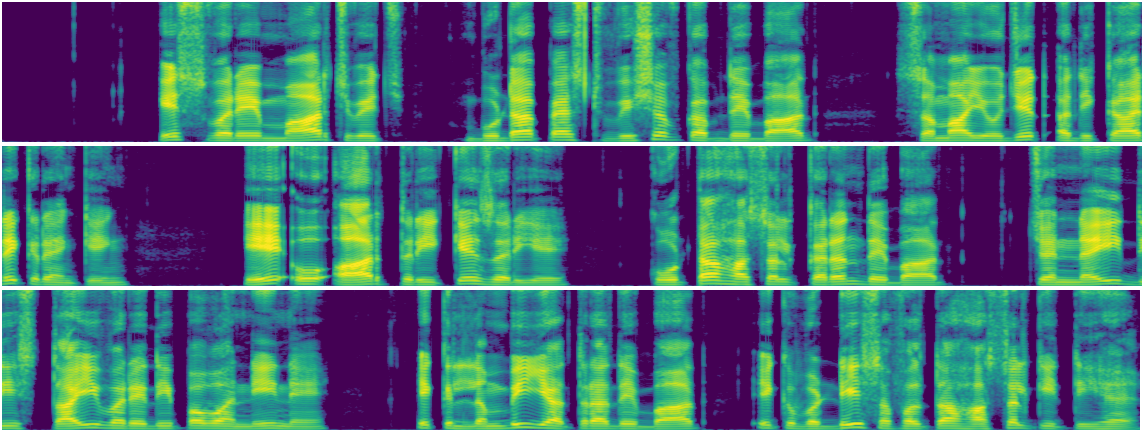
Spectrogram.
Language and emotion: Punjabi, neutral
